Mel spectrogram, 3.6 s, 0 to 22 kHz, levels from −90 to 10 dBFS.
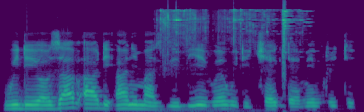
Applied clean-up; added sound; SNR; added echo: classical method spectral subtraction.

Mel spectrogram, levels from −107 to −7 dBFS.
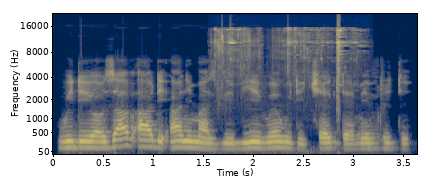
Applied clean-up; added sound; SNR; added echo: none; Keys jangling; -2 dB; none.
